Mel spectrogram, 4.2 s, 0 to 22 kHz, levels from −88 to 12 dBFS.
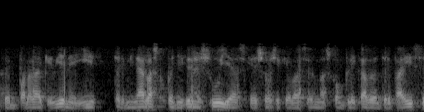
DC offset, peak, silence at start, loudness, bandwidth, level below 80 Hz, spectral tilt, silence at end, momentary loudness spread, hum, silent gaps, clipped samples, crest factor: under 0.1%; -18 dBFS; 0 s; -36 LUFS; 4.6 kHz; -74 dBFS; -4 dB/octave; 0 s; 8 LU; none; none; under 0.1%; 18 dB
